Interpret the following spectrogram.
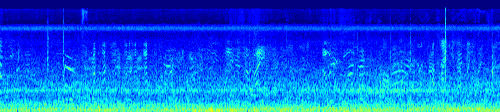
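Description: Open-air sports-field ambience: faint distant voices of players and spectators calling across the pitch, mixed with many short chirping calls scattered throughout, a steady thin high-pitched drone and a low rumble.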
